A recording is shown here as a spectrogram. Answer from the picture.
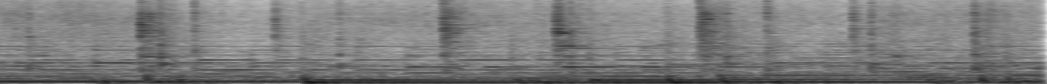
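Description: Chicken pieces sizzling as they brown in a cooking pot, with a utensil scraping and clanking against the pot as they are stirred, a stroke about every half second to second. A steady low hum runs underneath.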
